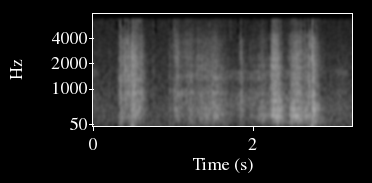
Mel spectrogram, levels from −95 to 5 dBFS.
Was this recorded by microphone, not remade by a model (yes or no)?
yes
